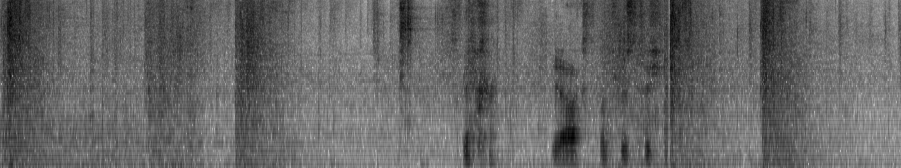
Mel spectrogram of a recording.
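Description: Weapon blasts and impacts sound from a video game.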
